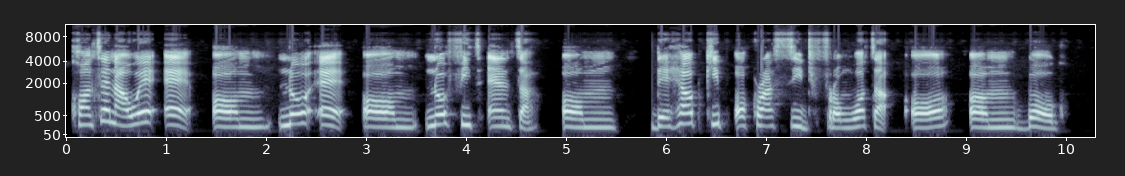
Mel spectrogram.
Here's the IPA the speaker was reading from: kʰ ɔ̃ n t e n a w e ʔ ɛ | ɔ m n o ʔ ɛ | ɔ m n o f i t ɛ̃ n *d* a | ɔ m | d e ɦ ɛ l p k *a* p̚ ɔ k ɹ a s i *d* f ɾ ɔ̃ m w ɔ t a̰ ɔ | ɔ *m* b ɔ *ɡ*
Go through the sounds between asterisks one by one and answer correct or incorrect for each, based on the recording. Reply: incorrect, incorrect, correct, correct, correct

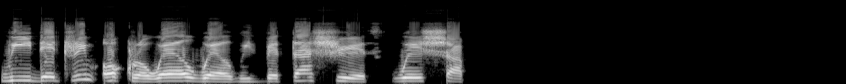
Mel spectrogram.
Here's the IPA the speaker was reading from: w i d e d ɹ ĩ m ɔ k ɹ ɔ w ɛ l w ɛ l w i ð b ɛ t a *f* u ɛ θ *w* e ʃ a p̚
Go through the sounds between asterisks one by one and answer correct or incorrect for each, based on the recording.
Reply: incorrect, correct

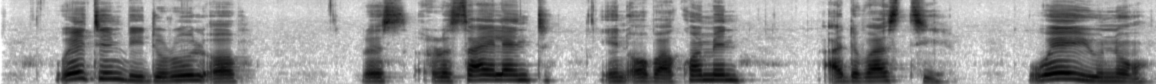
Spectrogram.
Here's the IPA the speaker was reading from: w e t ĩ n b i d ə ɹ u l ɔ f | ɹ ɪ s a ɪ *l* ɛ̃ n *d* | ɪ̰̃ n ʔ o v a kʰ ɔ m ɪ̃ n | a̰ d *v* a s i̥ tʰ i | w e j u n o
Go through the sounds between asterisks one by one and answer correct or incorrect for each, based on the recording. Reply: correct, incorrect, correct

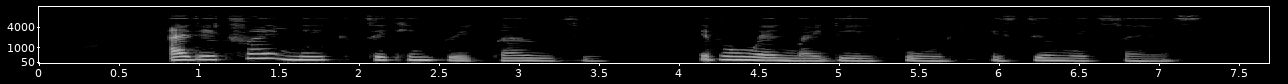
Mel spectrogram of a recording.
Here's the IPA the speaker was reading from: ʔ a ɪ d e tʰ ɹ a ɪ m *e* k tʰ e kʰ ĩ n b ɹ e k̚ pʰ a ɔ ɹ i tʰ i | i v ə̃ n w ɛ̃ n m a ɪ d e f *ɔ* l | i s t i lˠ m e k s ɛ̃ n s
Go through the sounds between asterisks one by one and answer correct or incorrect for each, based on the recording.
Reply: correct, incorrect

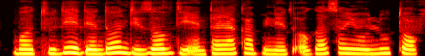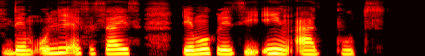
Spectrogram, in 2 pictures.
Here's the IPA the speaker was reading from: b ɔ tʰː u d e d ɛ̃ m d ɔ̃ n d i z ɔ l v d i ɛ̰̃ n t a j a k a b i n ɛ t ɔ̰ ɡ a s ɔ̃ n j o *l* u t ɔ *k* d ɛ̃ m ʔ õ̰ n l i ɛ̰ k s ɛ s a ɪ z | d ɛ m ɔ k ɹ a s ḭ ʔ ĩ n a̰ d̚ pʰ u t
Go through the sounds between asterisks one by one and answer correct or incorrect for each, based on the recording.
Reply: correct, correct

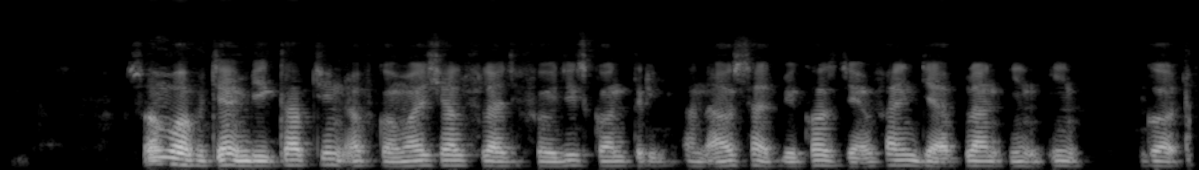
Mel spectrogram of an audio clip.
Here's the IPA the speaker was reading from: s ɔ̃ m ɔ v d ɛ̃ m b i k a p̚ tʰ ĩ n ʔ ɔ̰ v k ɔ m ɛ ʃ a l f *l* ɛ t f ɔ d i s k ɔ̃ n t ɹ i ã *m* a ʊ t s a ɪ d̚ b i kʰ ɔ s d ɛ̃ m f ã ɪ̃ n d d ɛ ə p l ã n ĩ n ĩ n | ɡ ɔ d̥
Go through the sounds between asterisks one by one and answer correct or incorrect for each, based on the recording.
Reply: correct, incorrect

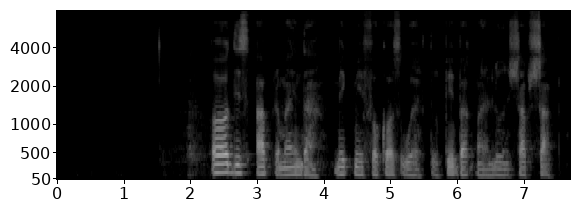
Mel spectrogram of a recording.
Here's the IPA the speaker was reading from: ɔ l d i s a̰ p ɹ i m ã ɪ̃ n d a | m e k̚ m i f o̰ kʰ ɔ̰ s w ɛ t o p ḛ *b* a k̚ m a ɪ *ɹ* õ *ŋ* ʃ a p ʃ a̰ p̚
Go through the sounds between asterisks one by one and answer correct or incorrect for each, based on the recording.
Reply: correct, incorrect, incorrect

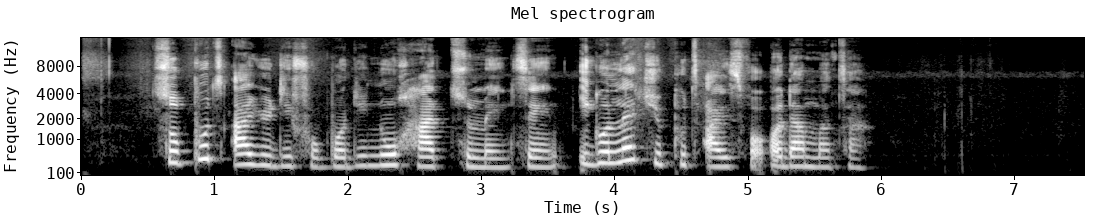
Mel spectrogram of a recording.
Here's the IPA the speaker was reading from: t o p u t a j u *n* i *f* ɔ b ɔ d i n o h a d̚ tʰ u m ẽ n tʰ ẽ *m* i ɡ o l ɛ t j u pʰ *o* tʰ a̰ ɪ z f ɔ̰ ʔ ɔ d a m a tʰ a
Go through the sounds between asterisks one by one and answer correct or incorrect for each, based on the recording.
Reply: incorrect, correct, incorrect, incorrect

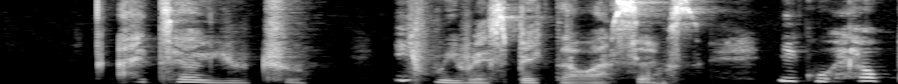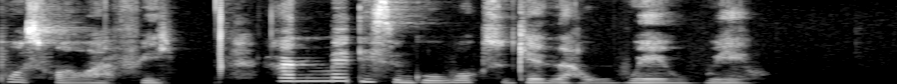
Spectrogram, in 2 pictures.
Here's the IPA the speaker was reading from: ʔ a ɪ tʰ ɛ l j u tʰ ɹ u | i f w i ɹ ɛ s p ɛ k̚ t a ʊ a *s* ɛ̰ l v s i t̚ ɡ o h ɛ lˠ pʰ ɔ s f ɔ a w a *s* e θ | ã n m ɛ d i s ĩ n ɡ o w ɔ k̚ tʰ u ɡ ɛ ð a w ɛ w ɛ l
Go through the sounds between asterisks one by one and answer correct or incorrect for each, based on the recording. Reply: correct, incorrect

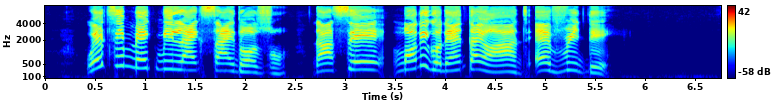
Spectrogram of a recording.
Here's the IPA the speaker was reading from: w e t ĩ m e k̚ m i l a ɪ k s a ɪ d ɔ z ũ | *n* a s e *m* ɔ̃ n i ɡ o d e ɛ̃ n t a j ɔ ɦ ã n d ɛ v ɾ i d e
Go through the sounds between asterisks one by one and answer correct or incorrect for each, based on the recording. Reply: correct, correct

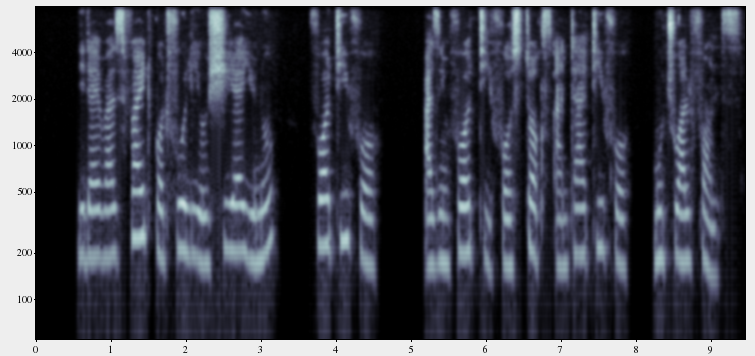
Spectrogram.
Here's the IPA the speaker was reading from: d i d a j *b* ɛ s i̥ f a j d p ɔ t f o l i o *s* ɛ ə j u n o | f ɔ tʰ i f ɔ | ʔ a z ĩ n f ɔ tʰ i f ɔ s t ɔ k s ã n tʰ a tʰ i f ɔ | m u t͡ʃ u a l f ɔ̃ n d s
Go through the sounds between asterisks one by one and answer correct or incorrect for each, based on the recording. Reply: incorrect, incorrect

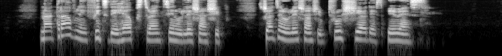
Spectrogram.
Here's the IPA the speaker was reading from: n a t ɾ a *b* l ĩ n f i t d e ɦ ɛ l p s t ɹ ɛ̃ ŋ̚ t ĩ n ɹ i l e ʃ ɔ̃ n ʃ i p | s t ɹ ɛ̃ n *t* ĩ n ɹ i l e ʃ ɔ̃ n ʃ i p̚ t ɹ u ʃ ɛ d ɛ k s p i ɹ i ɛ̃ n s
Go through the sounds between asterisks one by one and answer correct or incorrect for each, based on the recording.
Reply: incorrect, correct

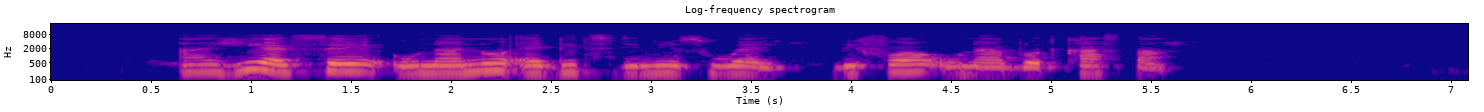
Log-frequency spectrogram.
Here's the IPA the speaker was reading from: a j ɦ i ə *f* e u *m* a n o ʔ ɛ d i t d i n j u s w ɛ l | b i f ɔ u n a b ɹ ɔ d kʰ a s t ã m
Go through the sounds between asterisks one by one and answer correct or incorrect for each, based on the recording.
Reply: incorrect, incorrect

